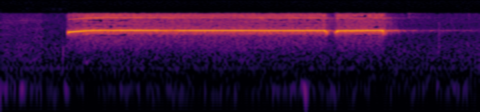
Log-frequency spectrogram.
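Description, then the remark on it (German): A loud, shrill dog whistle, blown to call back a hunting dog during a hunt with a hawk, sounds one steady high tone held for about a second and a half, with a split-second break near the end before it stops. “Jetzt pfeift man einmal her”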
